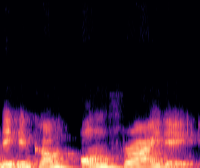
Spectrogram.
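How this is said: The stress is on the word Friday. It is about a specific day of the week. "If I stress on Friday"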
